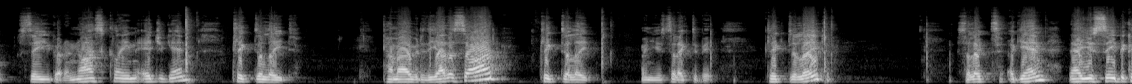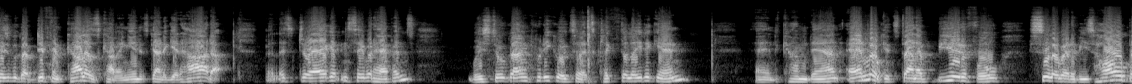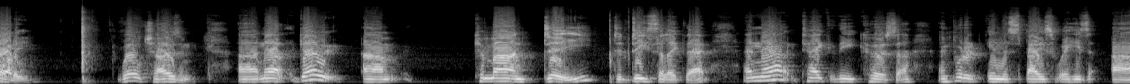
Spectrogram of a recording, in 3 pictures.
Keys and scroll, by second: 2.1 BackSpace, 6.2 BackSpace, 8.6 BackSpace, 17.4 BackSpace, 23.6 BackSpace, 28.9 super+d.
